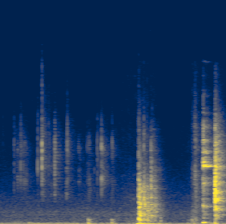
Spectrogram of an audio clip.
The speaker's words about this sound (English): Ooh, dice on the floor. Yeah, you should re-roll it.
